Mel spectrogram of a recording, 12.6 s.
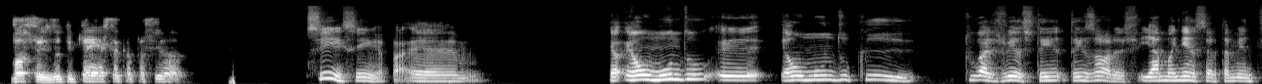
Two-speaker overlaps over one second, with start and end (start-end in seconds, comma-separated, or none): none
